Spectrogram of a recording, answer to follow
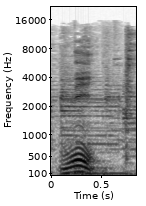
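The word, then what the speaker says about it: knee: é uma é uma letra Muda você não vai pronunciá-la então você pronuncia joelho NI NI tá ni começa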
